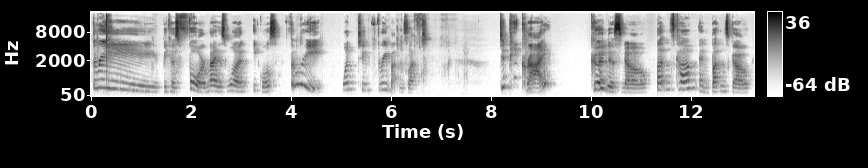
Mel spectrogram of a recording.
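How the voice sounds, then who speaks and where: Bright, high-voiced woman reading to children. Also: takes it slowly. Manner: animated, exaggerated emphasis for young children; simple explanatory phrasing with repeated words. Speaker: speech-language teacher reading aloud. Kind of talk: children's read-aloud with questions and singing.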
